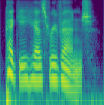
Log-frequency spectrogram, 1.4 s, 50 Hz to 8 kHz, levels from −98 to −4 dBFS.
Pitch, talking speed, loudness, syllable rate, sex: 165 Hz, 130 wpm, -19 LUFS, 5.2 syllables/s, female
